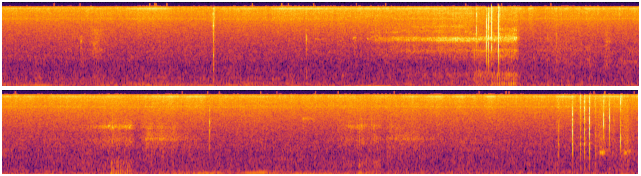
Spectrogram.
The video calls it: funny english bulldog snoring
